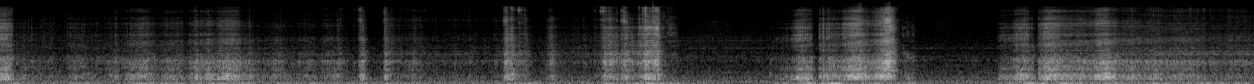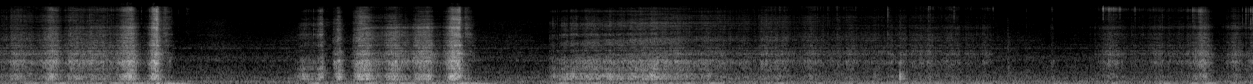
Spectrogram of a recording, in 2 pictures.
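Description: Rasping on a carved wooden dragon: rough, scratchy strokes come in irregular bursts with short pauses, close and moderately quiet, with no talking.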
